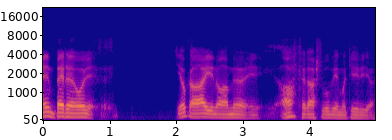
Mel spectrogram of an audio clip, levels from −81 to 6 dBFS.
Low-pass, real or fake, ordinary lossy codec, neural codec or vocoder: none; fake; none; codec, 16 kHz, 0.5 kbps, FunCodec, trained on Chinese and English, 25 frames a second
